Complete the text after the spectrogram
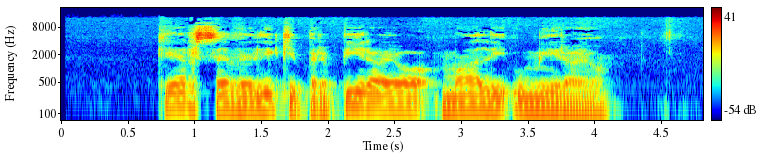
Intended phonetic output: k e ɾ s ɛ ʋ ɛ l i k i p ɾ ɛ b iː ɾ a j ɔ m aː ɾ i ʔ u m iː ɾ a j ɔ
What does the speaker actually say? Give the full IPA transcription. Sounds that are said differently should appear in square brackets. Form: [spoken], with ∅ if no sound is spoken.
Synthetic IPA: k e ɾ s ɛ ʋ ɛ l i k i p ɾ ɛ [p] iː ɾ a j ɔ m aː [l] i ʔ u m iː ɾ a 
